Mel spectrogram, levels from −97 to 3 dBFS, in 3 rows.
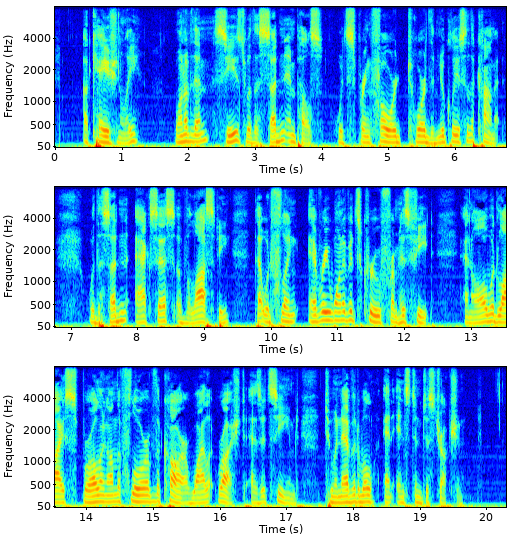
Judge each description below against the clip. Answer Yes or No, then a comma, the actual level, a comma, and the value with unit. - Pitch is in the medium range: No, low, 130 Hz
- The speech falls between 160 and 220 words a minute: Yes, average, 170 wpm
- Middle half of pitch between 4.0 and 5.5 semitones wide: No, average, 3.0 semitones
